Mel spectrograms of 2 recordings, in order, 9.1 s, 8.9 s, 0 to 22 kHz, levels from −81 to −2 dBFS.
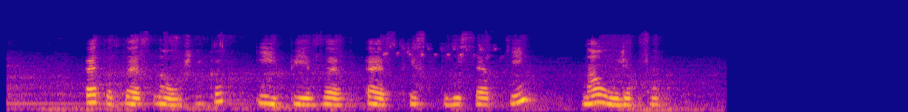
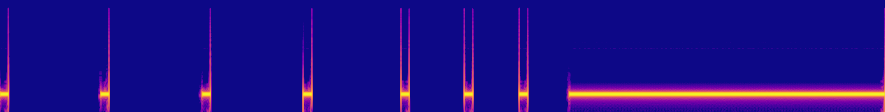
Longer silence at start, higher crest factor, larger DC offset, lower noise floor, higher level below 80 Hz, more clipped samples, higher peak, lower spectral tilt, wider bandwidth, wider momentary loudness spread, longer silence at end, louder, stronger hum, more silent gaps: about the same, 0.05 s vs 0 s; first, 20 dB vs 8 dB; neither; second, -39 dBFS vs under -90 dBFS; first, -48 dBFS vs -60 dBFS; neither; about the same, -4 dBFS vs -2 dBFS; first, -7 dB/octave vs -4.5 dB/octave; first, 7.6 kHz vs 3.7 kHz; first, 12 LU vs 8 LU; first, 2.1 s vs 0 s; second, -21 LUFS vs -9 LUFS; neither; neither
